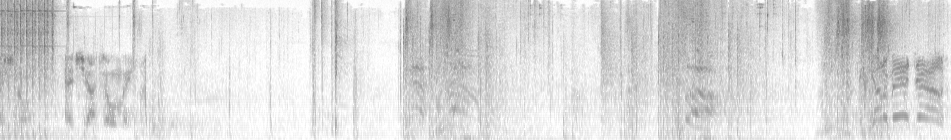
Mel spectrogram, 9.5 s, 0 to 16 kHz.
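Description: Gunfire in Call of Duty Modern Warfare 2 Remastered during an Afghanistan campaign mission, bursts of rifle and machine-gun fire in uneven clusters separated by brief lulls, with soldiers' voices calling out between and under the shots.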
